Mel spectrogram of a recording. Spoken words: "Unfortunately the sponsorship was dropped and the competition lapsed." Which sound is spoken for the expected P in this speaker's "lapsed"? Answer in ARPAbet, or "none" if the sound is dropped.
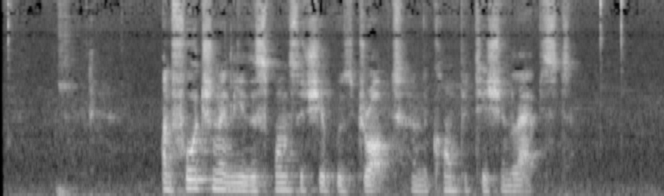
P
